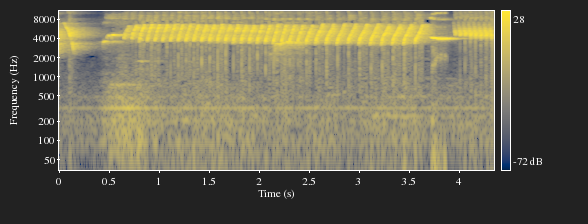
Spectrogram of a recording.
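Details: Canary singing as a lure therapy for a reluctant singer: a long, loud, fast rolling trill held for about three seconds at steady high pitch, then a brief break and a higher trill.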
